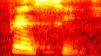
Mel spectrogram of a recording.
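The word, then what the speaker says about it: précis: ঠিক আছে, স্পেলিংটা PRECIS, কিন্তু আমরা উচ্চারণ করছি প্রেসি।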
